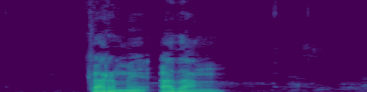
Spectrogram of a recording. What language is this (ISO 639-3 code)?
glg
